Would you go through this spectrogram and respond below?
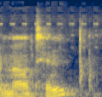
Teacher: Mountain has no T sound.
